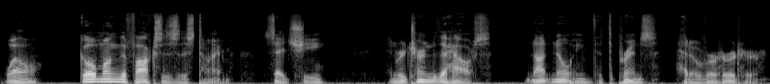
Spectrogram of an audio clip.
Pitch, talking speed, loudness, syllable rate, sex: 90 Hz, 170 wpm, -20 LUFS, 5.3 syllables/s, male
